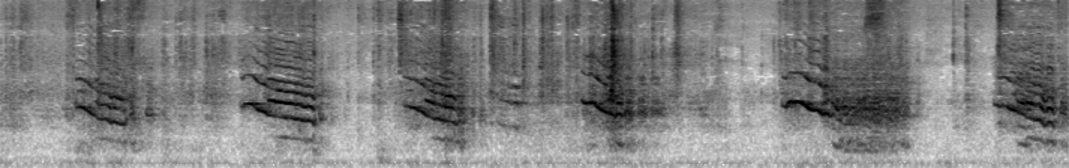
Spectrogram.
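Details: ['Chihuahua puppy whining while trying to get into bed, indoors: high drawn-out whines sliding downward, about six of them, each lasting around a second and spaced roughly a second apart.']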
